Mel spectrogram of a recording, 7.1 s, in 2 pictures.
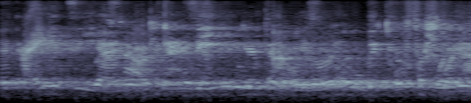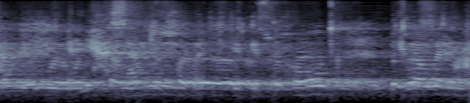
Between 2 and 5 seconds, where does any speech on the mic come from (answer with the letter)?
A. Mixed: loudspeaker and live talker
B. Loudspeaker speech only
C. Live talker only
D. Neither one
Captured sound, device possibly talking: B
